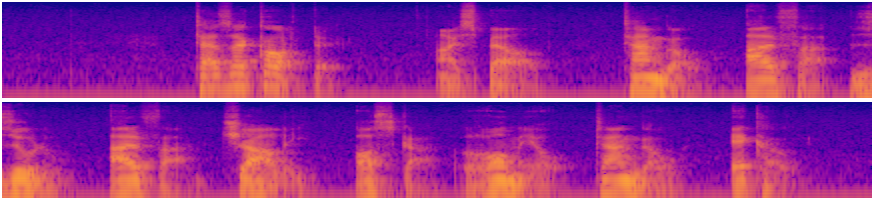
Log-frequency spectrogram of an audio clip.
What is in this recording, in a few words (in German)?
Seefunktext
